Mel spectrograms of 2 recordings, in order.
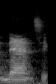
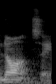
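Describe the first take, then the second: First: The name is said clearly as Nancy. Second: The name sounds much like the word Nazi. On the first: The speaker calls it right. "I've got to say it like that" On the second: The speaker calls it wrong. "it sounds like I'm talking about evil Germans"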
